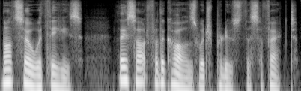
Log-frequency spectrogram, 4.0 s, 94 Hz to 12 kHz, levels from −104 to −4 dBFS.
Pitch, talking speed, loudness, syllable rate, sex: 115 Hz, 195 wpm, -21 LUFS, 5.2 syllables/s, male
